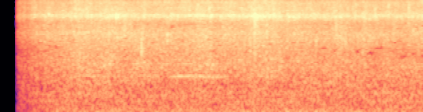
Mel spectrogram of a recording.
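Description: Steady hiss of spraying water over a low rumble, starting as the recording begins.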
